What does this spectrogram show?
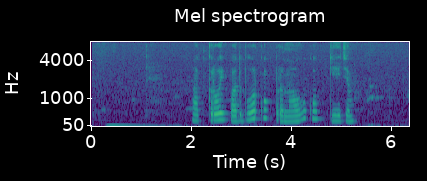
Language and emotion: Russian, neutral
